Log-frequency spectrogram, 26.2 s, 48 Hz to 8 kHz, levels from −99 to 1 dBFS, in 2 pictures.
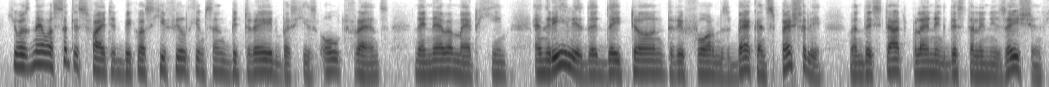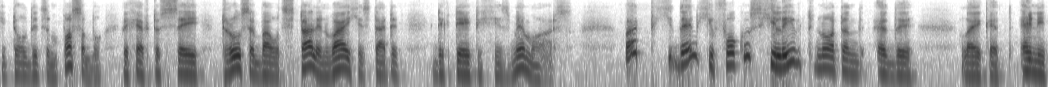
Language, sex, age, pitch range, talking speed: English, male, 60-79, 95-120 Hz, 145 wpm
